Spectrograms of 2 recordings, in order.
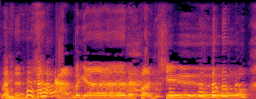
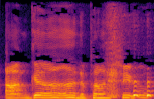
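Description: First: Laughing threat. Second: Said in the usual way. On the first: Real, not acted.

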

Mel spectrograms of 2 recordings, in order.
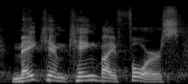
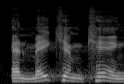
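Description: First: "make him king by force" slowed, stress on "him" and "force"; "him" and "force" hit slowly and firmly; slow emphasis. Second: Said in the usual way. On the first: Shown as a demonstration. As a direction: lean into "by force".

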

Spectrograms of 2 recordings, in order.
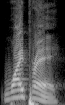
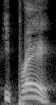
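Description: First: "Ypres" said as "why-pray"; "Ypres" pronounced why-pray; Ypres as /waɪpreɪ/. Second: "Ypres" said slowly as "ee-pray"; "Ypres" pronounced ee-pray; Ypres as /ipreɪ/. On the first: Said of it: "Some people would say". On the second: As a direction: say "Ypres" like "ee-pray", French-style. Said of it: "Some people would say Ypres". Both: Shown as a demonstration.

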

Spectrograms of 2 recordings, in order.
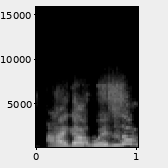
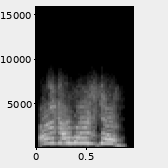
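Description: First: Softer, lower muttered insistence; half to himself, a low protest; quiet protest. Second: Much higher, louder indignant insistence; emphatic protest. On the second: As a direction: push back hard, indignant. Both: Retold or imitated. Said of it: "I'm like".

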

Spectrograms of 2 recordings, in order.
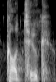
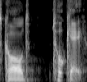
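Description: First: Toque said as one syllable, "took"; mispronounced name. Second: Toque said in two syllables, "toe-KAY"; correct French name. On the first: Retold or imitated. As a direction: say Toque like "took", rhyming with Luke. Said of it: "Turns out that the restaurant is called Toque". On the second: Shown as a demonstration. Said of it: "toque, uh, it's, it's T O Q U E with an accent".

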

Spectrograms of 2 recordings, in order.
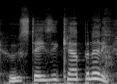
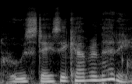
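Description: First: Baffled reply. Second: Blank puzzlement. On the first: Bartender puzzled by frantic question. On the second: Druggist blankly replies after pause. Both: Acted.

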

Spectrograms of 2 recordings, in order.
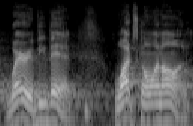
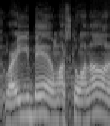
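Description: First: Slow, weighty mock scolding; mock berating. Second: Higher, lightly imitated friendly check-in; beseeching. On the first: Pastor showing how not to greet those astray, mock berating. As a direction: demand an explanation, imitating a scolding. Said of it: "and berate them". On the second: Pastor imitating a check-in on absent member, gently beseeching. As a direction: ask after them kindly, without scolding. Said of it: "He's beseeching you".

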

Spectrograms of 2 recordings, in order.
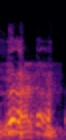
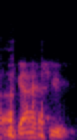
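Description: First: Excited. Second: Host laughing as he reassures the guest. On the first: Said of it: "repeats reassurance, high and bright". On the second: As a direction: let the reassurance melt into a laugh. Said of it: "repeat dissolves into laughter". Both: Real, not acted.

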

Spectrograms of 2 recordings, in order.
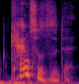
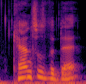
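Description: First: Repeated, much softer and lower; soft echo. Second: Said in the usual way. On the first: Shown as a demonstration. Preacher repeating the master's pardon, soft echo. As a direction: let it fall away softly.

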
